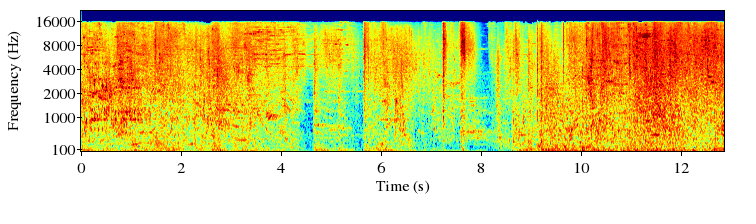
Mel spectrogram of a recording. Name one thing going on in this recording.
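Magic spells crackle and blast in a game battle.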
